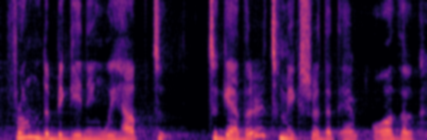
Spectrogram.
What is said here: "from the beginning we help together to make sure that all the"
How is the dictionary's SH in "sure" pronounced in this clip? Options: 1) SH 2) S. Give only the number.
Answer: 1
